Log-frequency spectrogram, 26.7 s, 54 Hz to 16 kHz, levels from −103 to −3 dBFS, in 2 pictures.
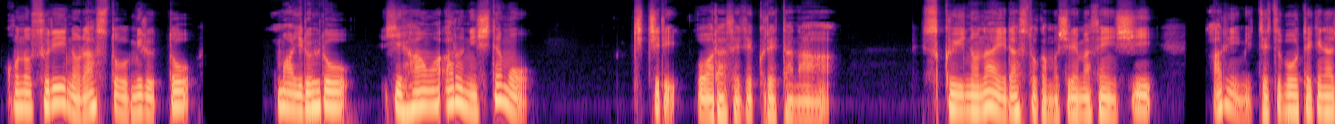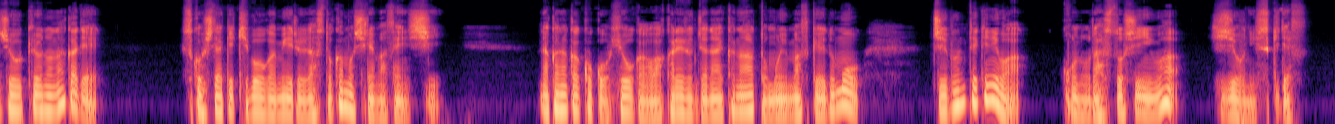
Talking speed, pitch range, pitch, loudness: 310 characters per minute, 90-115 Hz, 100 Hz, -22 LUFS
